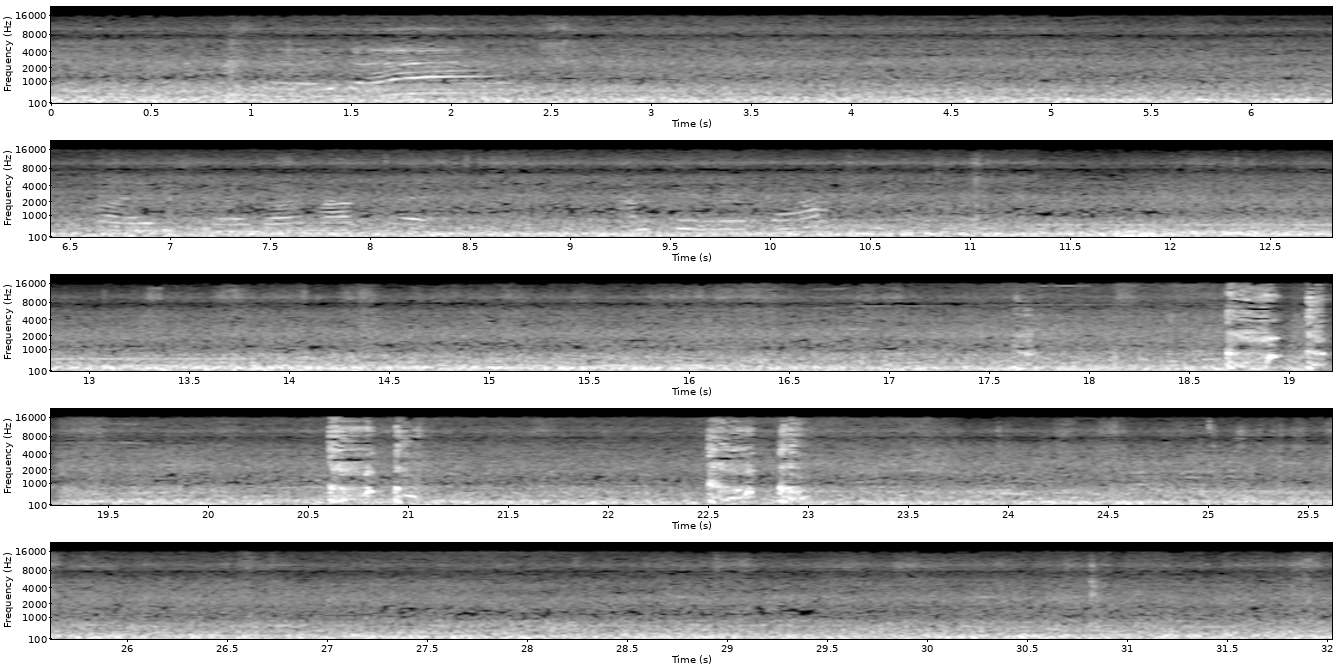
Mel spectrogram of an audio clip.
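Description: Steady supermarket background noise with faint, indistinct voices. Three short, loud, sharp sounds come about two-thirds of the way through, two seconds apart.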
